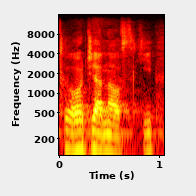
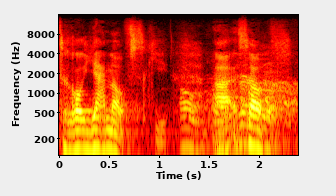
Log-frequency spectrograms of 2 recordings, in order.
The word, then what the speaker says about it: Trojanowski: So the proper Polish pronunciation is not Trojanowski, but Trojanowski.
